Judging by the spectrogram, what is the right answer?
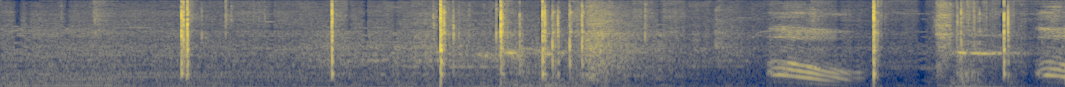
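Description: A motorcycle crashing into a car and going down on the road: a run of sharp knocks and clatters in the first three seconds. Near the end come two short shouts that fall in pitch.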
